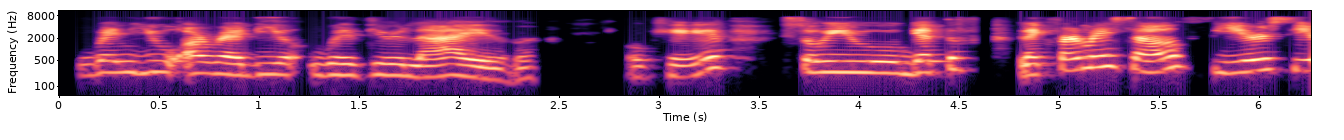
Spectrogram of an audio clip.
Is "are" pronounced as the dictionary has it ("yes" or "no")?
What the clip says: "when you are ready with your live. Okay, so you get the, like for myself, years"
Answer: no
